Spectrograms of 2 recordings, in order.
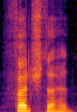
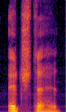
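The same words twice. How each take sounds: First: "fajtahid" run together as one word with no glottal stop; connected Arabic. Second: "ijtahid" starting on its own with the vowel i; separate Arabic word. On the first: Teacher shows the old connected Arabic reading of "fajtahid". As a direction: glide from "fa" straight into "jtahid" with no break. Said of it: "the way they used to speak in Arabic". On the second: Teacher says the command "ijtahid" alone to contrast it with "fajtahid". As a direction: begin "ijtahid" fresh, sounding the opening hamza. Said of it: "So notice I said ijtahid". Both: Shown as a demonstration.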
